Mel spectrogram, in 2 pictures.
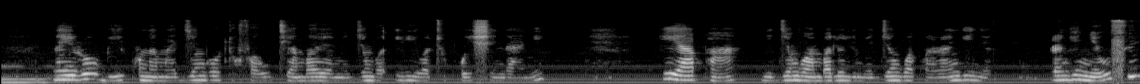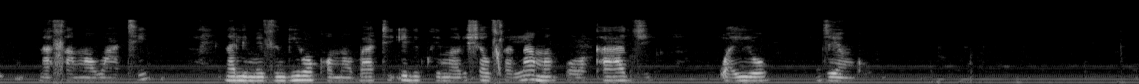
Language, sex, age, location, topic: Swahili, female, 18-24, Nairobi, finance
